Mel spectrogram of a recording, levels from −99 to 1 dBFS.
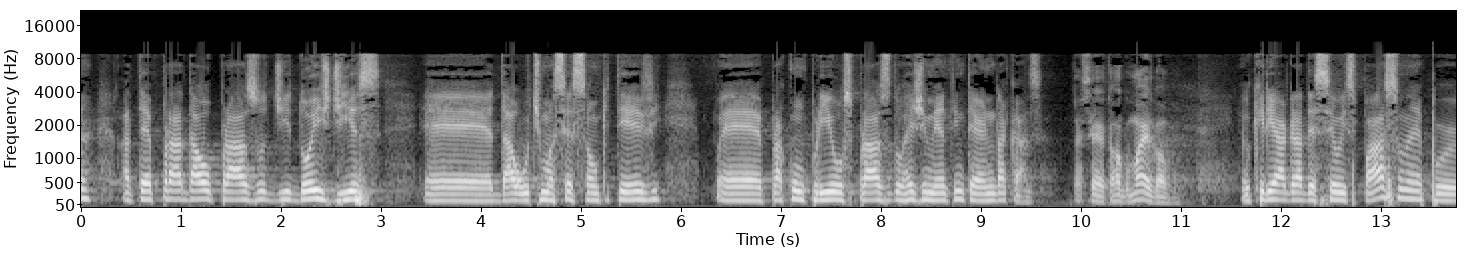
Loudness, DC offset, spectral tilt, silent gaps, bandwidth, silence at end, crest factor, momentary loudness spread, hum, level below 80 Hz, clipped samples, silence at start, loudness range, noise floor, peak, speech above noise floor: -14 LUFS; under 0.1%; -5 dB/octave; none; 9.4 kHz; 0 s; 14 dB; 11 LU; none; -46 dBFS; 0.1%; 0 s; 4 LU; -40 dBFS; 0 dBFS; 26 dB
